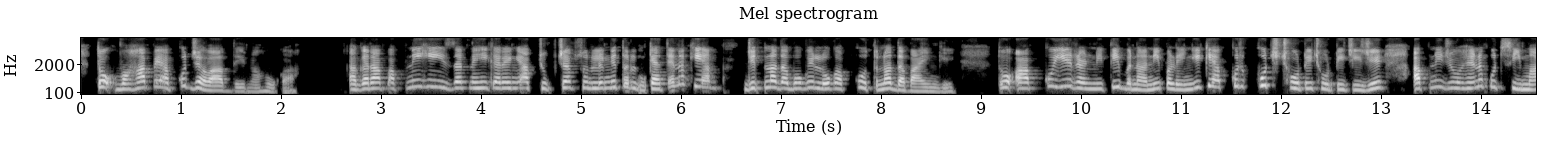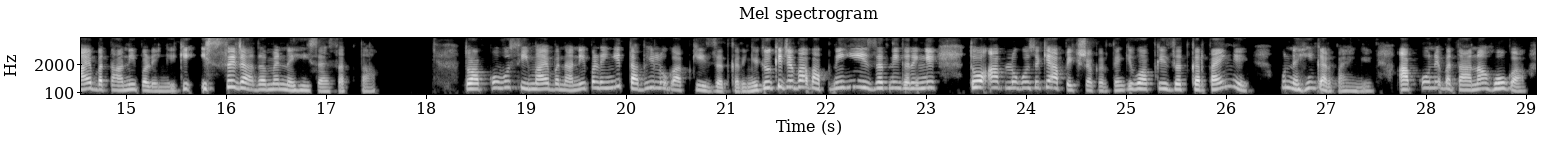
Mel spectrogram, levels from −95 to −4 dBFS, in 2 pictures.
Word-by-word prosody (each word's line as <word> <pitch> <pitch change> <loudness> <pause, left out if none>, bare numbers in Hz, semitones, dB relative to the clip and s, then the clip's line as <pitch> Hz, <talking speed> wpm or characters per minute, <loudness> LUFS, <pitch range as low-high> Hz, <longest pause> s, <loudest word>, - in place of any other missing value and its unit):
तो 315 -4 +3
वहाँ 260 +5 +3
पे 340 - +1
आपको 275 +9 -8
जवाब 195 -4 +2
देना 155 -2 -13
होगा। 145 -1 -13 0.6
अगर 250 +3 +3
आप 280 0 +3
अपनी 280 +5 -5
ही 350 +1 +1
इज़्ज़त 295 +1 -2
नहीं 290 0 -1
करेंगे, 285 -1 0
आप 290 - +3
चुपचाप 290 +3 +1
सुन 300 -2 -6
लेंगे 285 +3 +1
तो - - +2
ल 285 - -4
कहते 250 -1 +4
हैं - - -3
ना, 470 - -1
कि 370 - +9
आप - - +1 0.3
जितना 290 +5 +3
दबोगे, 280 +1 -1
लोग 270 -1 0
आपको 255 +5 -4
उतना 270 -1 +1
दबाएँगे। 165 - -1 0.5
तो 320 - +2
आपको 275 +7 -2
ये 365 +1 +4
रणनीति 265 +4 0
बनानी 235 +1 +1
पड़ेगी 245 +2 +1
कि 395 - +5
आपको 345 +2 -1
र 355 - -9
कुछ 420 +1 +3
छोटी-छोटी 270 -4 -1
चीज़ें, 220 +8 +1 0.3
अपनी 300 +5 +4
जो 285 0 -5
है 285 - +3
ना 360 - 0
कुछ 335 -2 -6
सीमाएँ 235 -2 +3
बतानी 220 0 -1
पड़ेंगी, 170 -3 -4
कि 255 -2 +3
इससे 310 +6 +3
ज़्यादा 230 -6 +2
मैं 240 +1 -2
नहीं 200 -4 -3
सह 165 -2 -4
सकता। 160 +1 -9 0.9
तो 255 - +5
आपको 255 +4 0
वो 315 - -5
सीमाएँ 255 -3 +1
बनानी 230 +1 -2
पड़ेंगी 300 +4 -1
तभी 270 +4 0
लोग 285 -5 -6
आपकी 205 0 -3
इज़्ज़त 165 -3 -4
करेंगे। 160 +5 -3
क्योंकि 300 +4 +5
जब 330 0 +2
आप 320 - +1
अपनी 265 +2 -1
ही 325 -2 +5
इज़्ज़त 285 0 0
नहीं 295 0 -2
करेंगे, 285 +2 +2 0.3
तो 320 - +5 0.2
आप 310 - -2
लोगों 295 0 -5
से 300 +1 -5
क्या 295 - +6
अपेक्षा 215 -7 0
करते 180 +2 -7
हैं 205 - -6
कि - - -5
वो 260 - +1
आपकी 250 +1 -2
इज़्ज़त 240 -1 -1
कर 225 -1 +4
पाएँगे? 275 +3 +2 0.4
वो 315 - -5
नहीं 260 +4 -2
कर - - 0
पाएँगे। 175 0 -9 0.3
आपको 235 +5 -1
उन्हें 295 - -5
बताना 240 0 0
होगा, 265 -10 0
270 Hz, 205 wpm, -23 LUFS, 230-295 Hz, 0.9 s, कि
